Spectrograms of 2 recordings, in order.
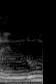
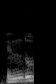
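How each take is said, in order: First: The final u vowel is long. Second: The final u vowel is short. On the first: "बड़ा दू वाला" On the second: "छोटा दू वाला"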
